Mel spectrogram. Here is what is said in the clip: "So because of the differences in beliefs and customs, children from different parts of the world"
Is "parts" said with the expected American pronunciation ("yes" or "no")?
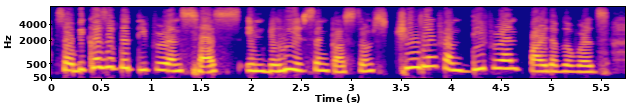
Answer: no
